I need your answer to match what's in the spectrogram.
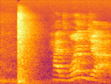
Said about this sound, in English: Let me close the door again.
